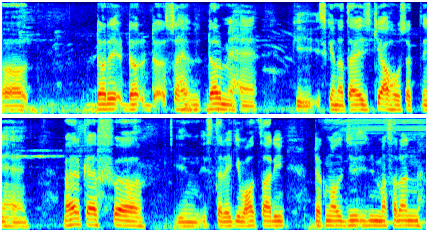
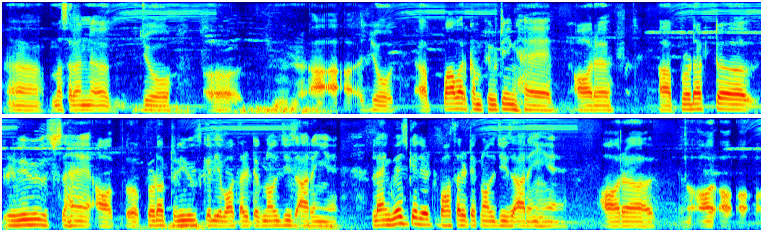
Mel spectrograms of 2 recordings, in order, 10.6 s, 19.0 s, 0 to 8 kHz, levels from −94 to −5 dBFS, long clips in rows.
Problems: background sounds at intervals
